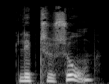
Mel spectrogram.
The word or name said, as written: leptosom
